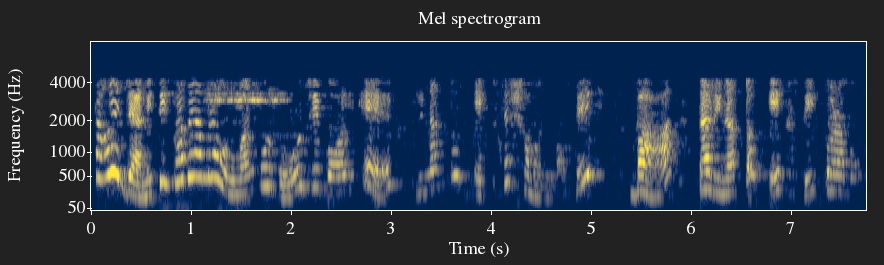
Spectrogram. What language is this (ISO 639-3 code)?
ben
